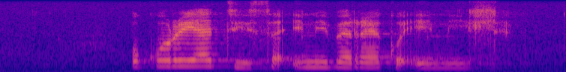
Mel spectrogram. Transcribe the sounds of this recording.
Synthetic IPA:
uk̬ʼurijad̥ʱisa̰ʔimiɓɛrɛk̬ʼɔ̰ʔemiːɬɛ̥

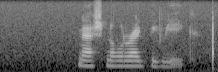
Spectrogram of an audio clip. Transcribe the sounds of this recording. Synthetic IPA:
næʃənəlˠɹæɡ̚bilḭːɡ̥

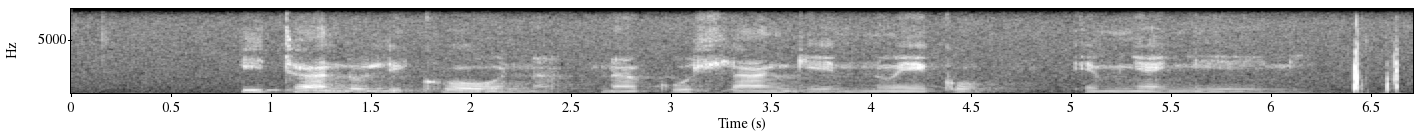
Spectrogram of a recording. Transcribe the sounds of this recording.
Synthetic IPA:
itʰandʱɔlikʰɔna | nak̬uɬaŋɡʱɛnwɛk̬ʼɔ | em̩ɲaɲeːni

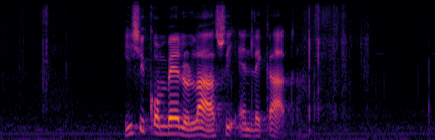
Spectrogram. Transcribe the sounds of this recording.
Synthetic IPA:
ɦiʃikɔmbɛlɔlaɦaʂiʔɛnd͡ɮɛka̰ːka

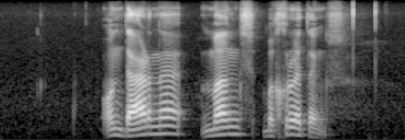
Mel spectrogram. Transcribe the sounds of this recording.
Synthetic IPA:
ʔɔ̰ndærnə | məŋsbəχruətəŋs

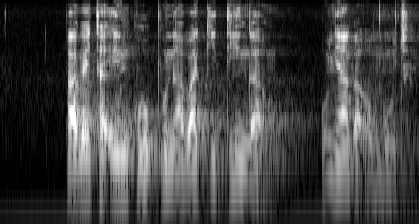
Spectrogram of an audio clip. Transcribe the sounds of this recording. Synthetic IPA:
ɓaɓɛtʰaiŋɡʱub̥ʱunaɓaɡ̥ʱid̥ʱiŋa | uɲak̬a̰ʔomuːnt͡ʃʰʼḁ

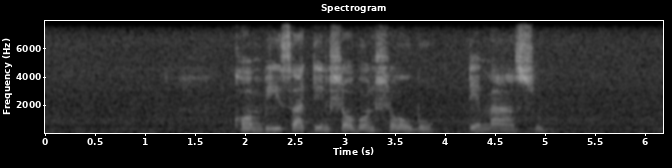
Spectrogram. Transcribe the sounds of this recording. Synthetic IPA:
kʰombʱisatʼinɬɔɓɔnɬɔɓɔ | tʼɛmaːsu

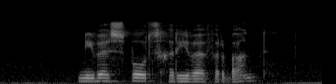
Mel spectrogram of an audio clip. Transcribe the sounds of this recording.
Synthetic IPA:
nivəspɔrtsχəɾivəfərbɐnt

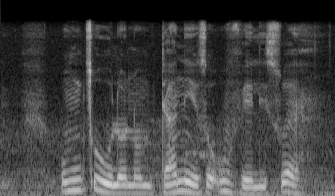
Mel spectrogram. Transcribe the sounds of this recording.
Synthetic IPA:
um̩ǀulɔnom̩d̥ʱanisɔʔuveliːswɛ

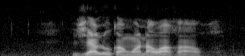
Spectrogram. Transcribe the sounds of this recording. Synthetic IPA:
vjalɔkʼaŋwanawaɣaːɣʊ

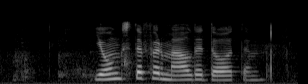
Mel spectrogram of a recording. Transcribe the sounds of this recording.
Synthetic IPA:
jɔŋstəfərmælˠdədɑːtəm

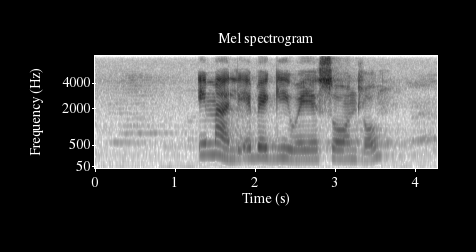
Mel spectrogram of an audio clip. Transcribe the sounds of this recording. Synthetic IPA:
imaliɛɓek̬iwɛjɛsɔːnd͡ɮʱɔ

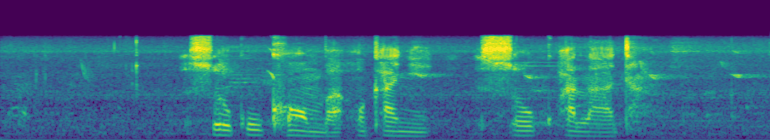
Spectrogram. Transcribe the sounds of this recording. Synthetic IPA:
sokʼukʰɔmbʱaʔɔkʼaɲɛ | sɔkʼwalaːtʰḁ

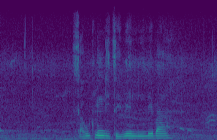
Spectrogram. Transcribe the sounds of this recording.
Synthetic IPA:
saut͡ɬʼwen̩dit͡sʼebel̩lɪba

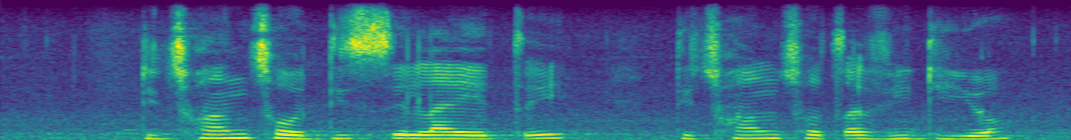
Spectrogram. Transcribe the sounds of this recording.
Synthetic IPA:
d̥it͡sʰwan̩t͡sʰɔdisɪlaɪtʼɪ | d̥it͡sʰwan̩t͡sʰɔt͡savidiːɔ

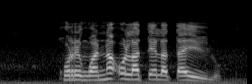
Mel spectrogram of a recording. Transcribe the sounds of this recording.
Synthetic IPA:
χʊrɪŋwanaʔʊlatʼɛlatʼaɪːlɔ̰

